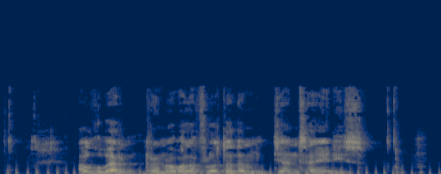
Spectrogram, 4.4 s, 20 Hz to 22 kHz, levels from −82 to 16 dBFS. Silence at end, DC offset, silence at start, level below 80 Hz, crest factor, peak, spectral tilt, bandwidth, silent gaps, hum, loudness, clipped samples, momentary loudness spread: 0 s; under 0.1%; 0.05 s; -62 dBFS; 22 dB; -8 dBFS; -4 dB/octave; 11.5 kHz; none; none; -28 LUFS; under 0.1%; 19 LU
